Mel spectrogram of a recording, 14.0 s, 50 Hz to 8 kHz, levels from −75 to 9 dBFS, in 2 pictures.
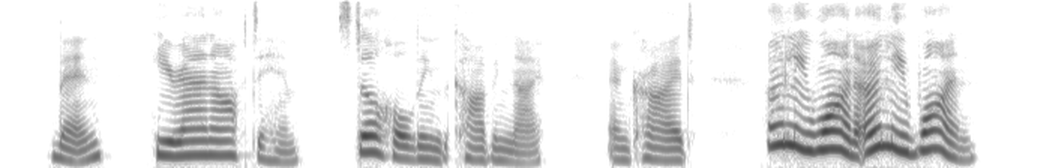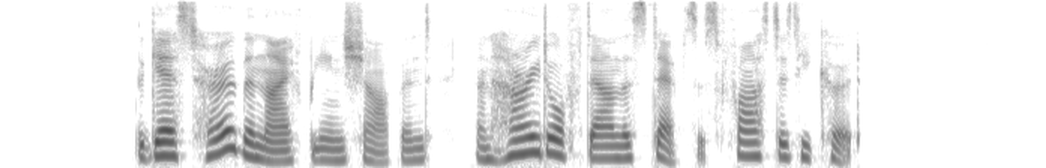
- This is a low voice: No, medium, 180 Hz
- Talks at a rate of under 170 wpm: Yes, average, 150 wpm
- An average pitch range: No, wide, 6.3 semitones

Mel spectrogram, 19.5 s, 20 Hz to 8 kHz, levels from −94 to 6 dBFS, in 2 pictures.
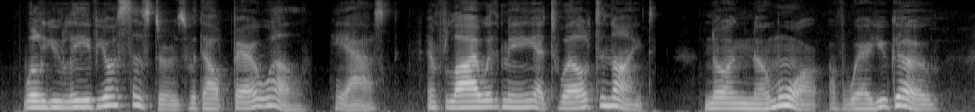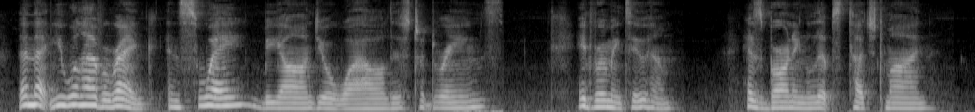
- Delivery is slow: No, average, 150 wpm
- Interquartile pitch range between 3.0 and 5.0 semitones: Yes, average, 4.4 semitones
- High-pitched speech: No, medium, 150 Hz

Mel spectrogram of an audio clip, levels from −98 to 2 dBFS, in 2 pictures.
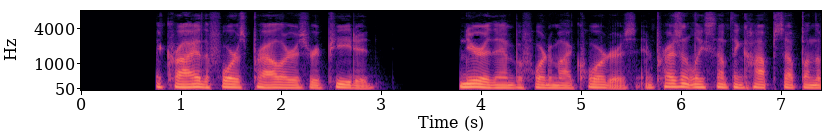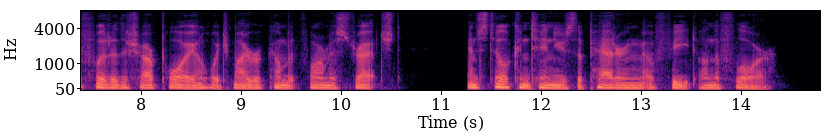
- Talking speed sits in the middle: Yes, average, 170 wpm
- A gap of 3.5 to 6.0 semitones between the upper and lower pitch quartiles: No, average, 3.1 semitones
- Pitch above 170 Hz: No, low, 100 Hz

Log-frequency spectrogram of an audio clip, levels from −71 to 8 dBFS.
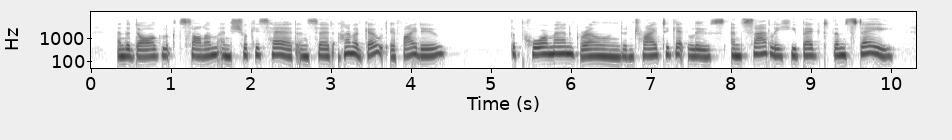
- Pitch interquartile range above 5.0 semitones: No, average, 2.9 semitones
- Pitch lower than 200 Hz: Yes, medium, 185 Hz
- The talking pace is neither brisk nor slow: Yes, average, 185 wpm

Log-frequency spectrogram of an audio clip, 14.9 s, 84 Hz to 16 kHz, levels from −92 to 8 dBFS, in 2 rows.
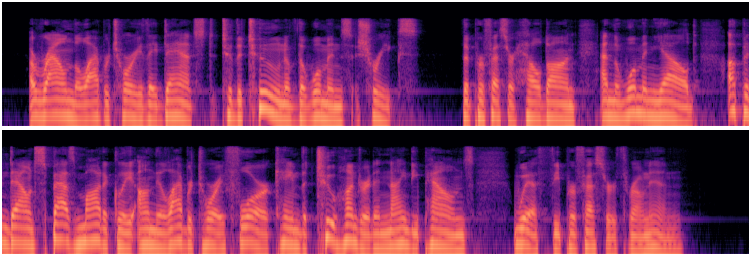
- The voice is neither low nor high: No, low, 115 Hz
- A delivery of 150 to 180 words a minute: Yes, average, 160 wpm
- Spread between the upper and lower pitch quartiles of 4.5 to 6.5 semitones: No, average, 3.5 semitones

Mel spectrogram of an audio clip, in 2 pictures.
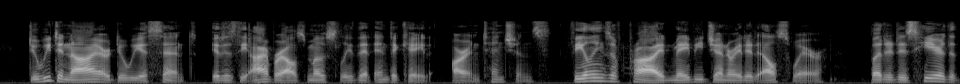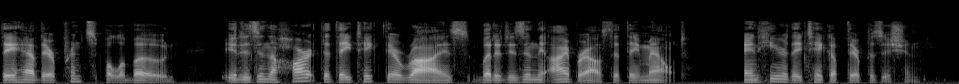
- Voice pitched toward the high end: No, low, 105 Hz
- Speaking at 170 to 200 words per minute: Yes, average, 185 wpm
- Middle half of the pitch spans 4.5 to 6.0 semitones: No, average, 3.2 semitones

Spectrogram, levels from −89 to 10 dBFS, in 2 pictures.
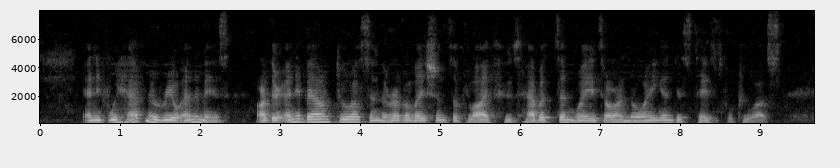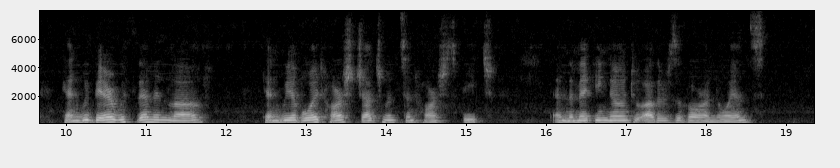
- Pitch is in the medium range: Yes, medium, 150 Hz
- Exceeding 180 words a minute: No, average, 160 wpm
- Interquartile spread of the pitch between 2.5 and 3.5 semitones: Yes, average, 2.9 semitones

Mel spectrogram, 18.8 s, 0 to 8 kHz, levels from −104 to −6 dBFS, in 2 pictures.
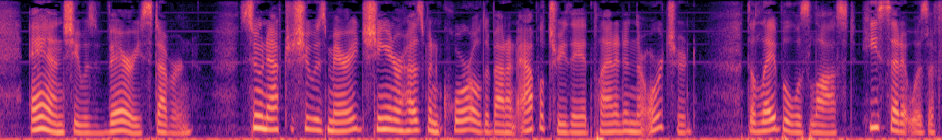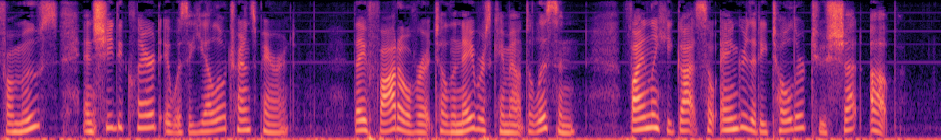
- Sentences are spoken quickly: Yes, fast, 215 wpm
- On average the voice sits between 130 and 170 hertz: No, high, 200 Hz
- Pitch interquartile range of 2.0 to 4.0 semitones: No, average, 4.4 semitones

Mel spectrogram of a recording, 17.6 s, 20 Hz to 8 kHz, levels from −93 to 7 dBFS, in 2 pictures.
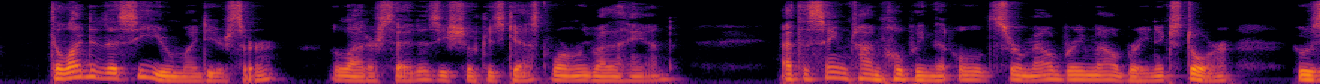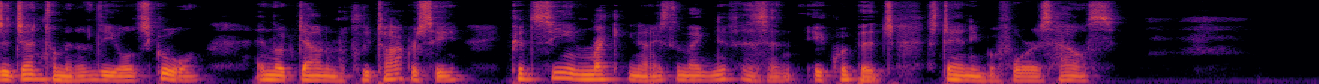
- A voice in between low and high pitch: No, low, 110 Hz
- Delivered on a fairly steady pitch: No, average, 3.3 semitones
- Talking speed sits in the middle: Yes, average, 190 wpm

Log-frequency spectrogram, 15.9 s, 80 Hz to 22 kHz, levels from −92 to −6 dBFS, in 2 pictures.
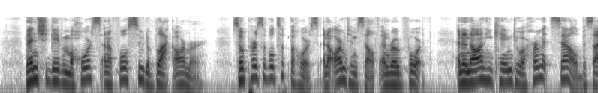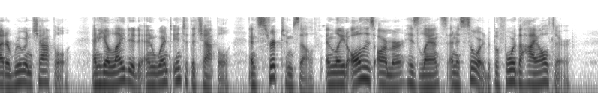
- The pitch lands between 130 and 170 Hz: Yes, medium, 140 Hz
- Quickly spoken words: Yes, fast, 230 wpm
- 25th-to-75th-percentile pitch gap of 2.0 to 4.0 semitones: No, average, 4.7 semitones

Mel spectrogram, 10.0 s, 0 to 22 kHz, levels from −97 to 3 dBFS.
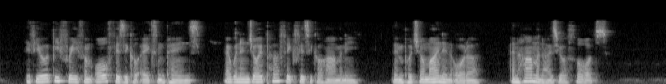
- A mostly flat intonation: No, average, 3.7 semitones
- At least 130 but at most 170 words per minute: Yes, average, 160 wpm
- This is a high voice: No, low, 115 Hz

